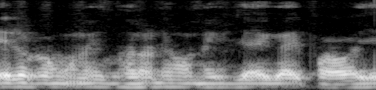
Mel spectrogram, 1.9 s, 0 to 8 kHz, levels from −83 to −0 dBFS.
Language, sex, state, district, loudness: Bengali, male, West Bengal, Kolkata, -15 LUFS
